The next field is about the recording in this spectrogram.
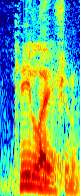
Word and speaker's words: chelation: There were many who are actually, and these were MDs, ironically, that are actually using, is it pronounced chelation or chelation? Chelation? Who? Chelation, thank you.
